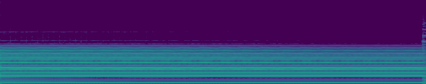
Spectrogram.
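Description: Bass clarinet holding a single long, steady note, a whole note in the melody.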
